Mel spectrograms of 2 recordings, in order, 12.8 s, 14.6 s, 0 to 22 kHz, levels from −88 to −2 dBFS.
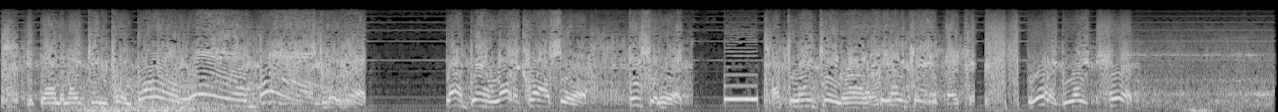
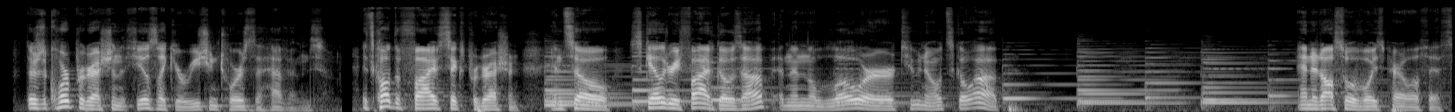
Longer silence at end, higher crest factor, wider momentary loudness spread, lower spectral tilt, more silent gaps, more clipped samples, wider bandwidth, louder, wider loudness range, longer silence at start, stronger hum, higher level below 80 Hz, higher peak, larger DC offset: about the same, 0 s vs 0.05 s; about the same, 14 dB vs 18 dB; second, 11 LU vs 17 LU; second, -2.5 dB/octave vs -5.5 dB/octave; second, none vs 3.43-3.51 s; neither; about the same, 15.5 kHz vs 17 kHz; first, -14 LUFS vs -24 LUFS; second, 2 LU vs 8 LU; second, 0 s vs 0.3 s; neither; first, -34 dBFS vs -50 dBFS; first, -2 dBFS vs -8 dBFS; neither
